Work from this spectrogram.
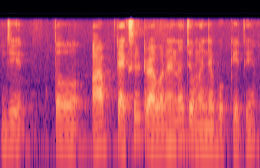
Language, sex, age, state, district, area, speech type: Urdu, male, 30-45, Maharashtra, Nashik, urban, spontaneous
